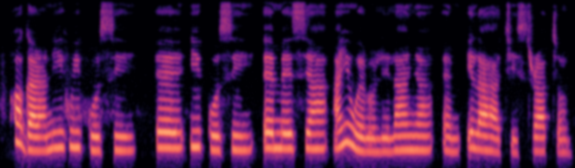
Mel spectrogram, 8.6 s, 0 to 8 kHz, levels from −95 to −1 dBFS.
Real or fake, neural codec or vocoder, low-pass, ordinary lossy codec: real; none; none; none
